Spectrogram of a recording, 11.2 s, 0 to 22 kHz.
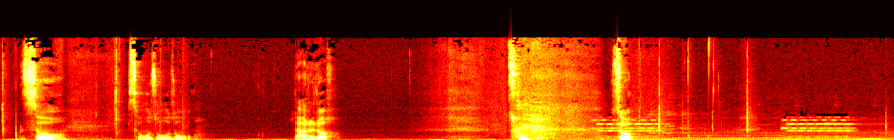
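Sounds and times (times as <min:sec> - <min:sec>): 
low steady hum: 0:00.0 - 0:11.1
speech: 0:00.4 - 0:01.0, 0:01.7 - 0:02.6, 0:03.7 - 0:04.2, 0:06.4 - 0:06.9, 0:07.7 - 0:08.1
faint buzzy warbling electronic telephone ring from a video game: 0:07.4 - 0:08.6, 0:09.7 - 0:11.1.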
